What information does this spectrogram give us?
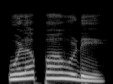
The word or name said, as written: ಒಳಪಾವುಡೆ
